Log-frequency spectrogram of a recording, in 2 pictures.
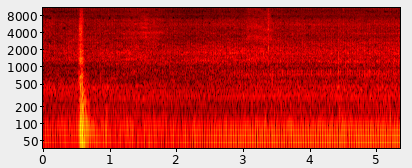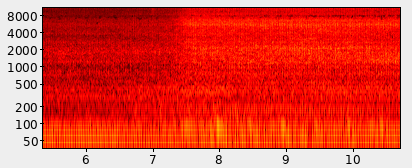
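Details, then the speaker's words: BMW E91 318d Touring diesel at about 160,000 miles, recorded with the bonnet open. After a brief thump it settles to an even idle with no ticking or timing-chain rattle and runs fine. "but you can see in here this runs absolutely fine there's no ticking move away you can hear me there's no ticking there's no sounding of that timing chain problem"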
